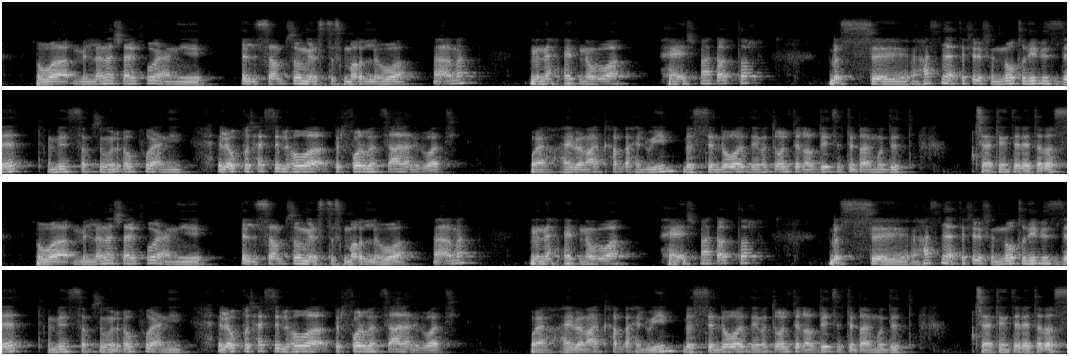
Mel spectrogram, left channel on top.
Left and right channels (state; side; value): identical; both; correlation 1.00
